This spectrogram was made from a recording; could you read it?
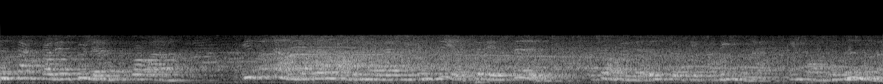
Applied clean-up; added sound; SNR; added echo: none; Crowd; 7 dB; reverberation time 1.1 s.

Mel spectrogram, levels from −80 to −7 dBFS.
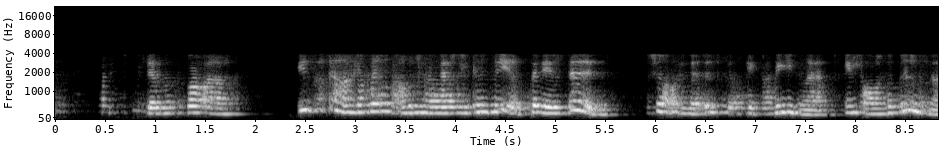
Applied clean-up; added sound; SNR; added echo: neural mask model DeepFilterNet 3.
